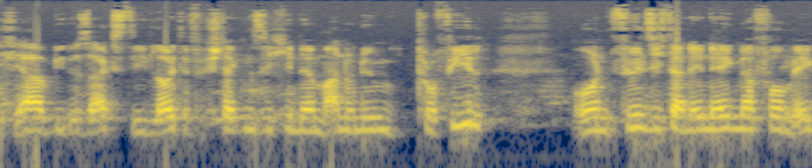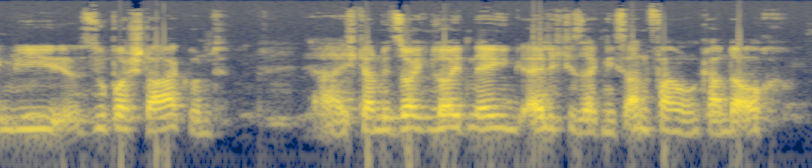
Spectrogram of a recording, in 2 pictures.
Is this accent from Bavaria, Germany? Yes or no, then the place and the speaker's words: yes; Fürth, Bavaria, Germany; ich bin nach Leverkusen äh, zurück hier in meine Heimat gekommen, nach Fürth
